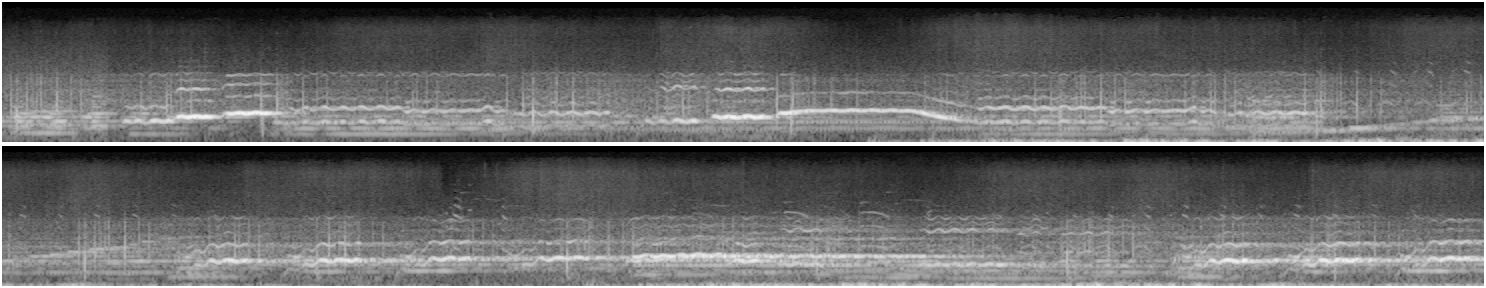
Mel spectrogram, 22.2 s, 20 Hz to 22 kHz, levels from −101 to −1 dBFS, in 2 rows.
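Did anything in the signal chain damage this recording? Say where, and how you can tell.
No, nothing in the chain from capture to playback left an audible mark on this audio: the signal holds steady level, continuity and timing throughout, with no point where any stage can be heard acting on it.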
